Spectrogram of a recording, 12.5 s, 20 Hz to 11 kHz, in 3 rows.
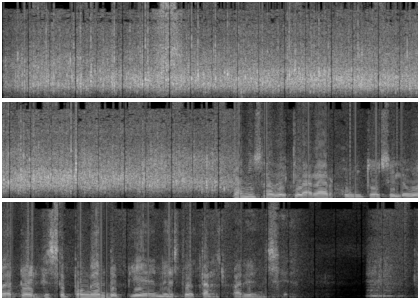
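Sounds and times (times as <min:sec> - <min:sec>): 
audience applauding: 0:00.0 - 0:07.4
speech: 0:06.5 - 0:11.3.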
